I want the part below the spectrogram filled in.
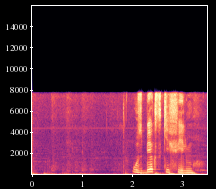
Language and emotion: Russian, neutral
